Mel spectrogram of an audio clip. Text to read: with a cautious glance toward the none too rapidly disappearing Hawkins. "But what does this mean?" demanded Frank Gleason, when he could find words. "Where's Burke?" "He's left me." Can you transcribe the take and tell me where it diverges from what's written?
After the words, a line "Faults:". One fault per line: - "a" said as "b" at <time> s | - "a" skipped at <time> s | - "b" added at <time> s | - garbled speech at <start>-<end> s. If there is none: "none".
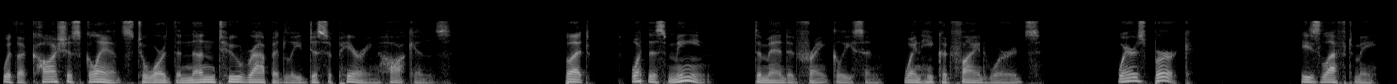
with a cautious glance toward the none too rapidly disappearing Hawkins. "But what this mean?" demanded Frank Gleason, when he could find words. "Where's Burke?" "He's left me."
Faults:
- "does" skipped at 6.5 s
